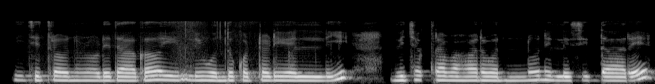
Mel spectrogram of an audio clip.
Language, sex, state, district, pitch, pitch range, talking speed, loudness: Kannada, female, Karnataka, Bangalore, 185 Hz, 180-195 Hz, 80 wpm, -13 LUFS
